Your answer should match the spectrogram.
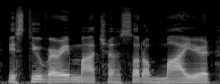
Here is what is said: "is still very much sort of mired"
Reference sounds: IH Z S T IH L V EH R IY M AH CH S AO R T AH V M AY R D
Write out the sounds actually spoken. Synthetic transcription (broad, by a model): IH S T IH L V EH R IY M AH CH S AO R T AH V M AY R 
